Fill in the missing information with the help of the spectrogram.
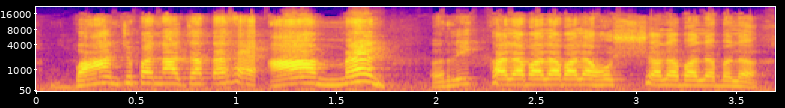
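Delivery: loud, high shout into tongues; fervent preaching climax. Real, not acted. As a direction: cry it out to the congregation. (जोश में ऊँची आवाज़ में प्रचार)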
